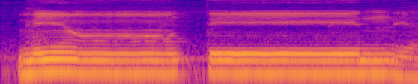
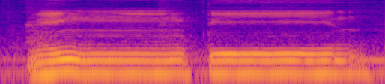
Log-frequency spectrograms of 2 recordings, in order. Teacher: ihfa akrob itu bunyinya sedikit di hidung, yang ke hidung dengungnya, tetapi lebih dominan ke mulut.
